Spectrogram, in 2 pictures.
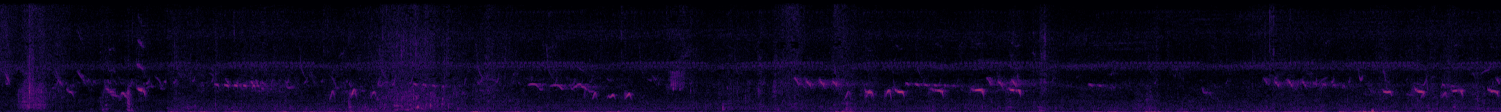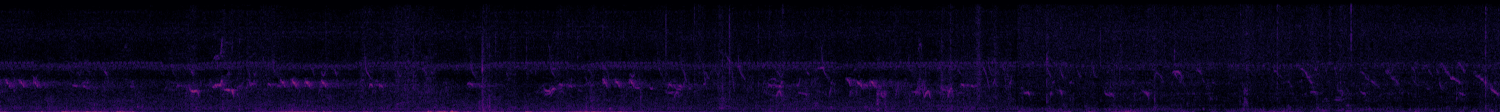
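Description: Birds chirping: many short, quick calls repeated over and over, fading out near the end, over a low rumble.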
